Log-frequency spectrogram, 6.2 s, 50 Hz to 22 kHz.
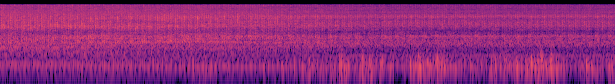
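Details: Opel 3.0 CDTI Z30DT diesel at idle, just after oil change to Mobil 1 0W-40 and new timing belt with tensioners: fast uneven metallic clatter two or three ticks a second; owner asks whether it is within normal.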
